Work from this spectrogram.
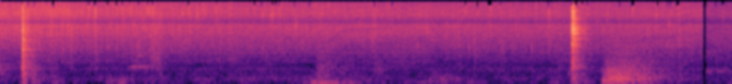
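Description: Onions sauté in a pan for a one-pot sweet corn vegetable rice, giving a steady low sizzle with occasional stirring scrapes. Two sharp clatters and a louder, brief sizzle swell come near the end.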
